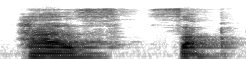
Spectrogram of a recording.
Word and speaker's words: HACCP: critical control points and normally pronounced as hasap hasap this normally pronounced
